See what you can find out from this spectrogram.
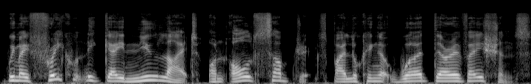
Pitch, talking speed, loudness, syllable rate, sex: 150 Hz, 160 wpm, -19 LUFS, 4.2 syllables/s, male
